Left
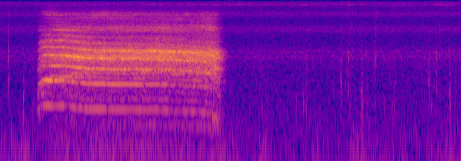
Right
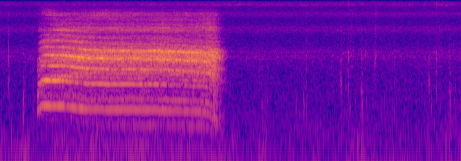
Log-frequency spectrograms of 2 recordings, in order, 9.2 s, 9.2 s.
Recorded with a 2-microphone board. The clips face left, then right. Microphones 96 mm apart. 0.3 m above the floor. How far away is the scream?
About 8.5 m.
